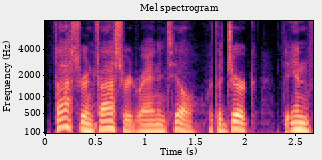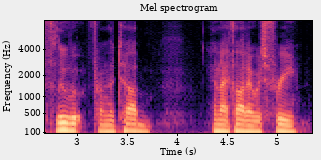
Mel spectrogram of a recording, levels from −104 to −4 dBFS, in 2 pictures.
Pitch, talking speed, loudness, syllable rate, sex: 120 Hz, 235 wpm, -18 LUFS, 5.7 syllables/s, male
